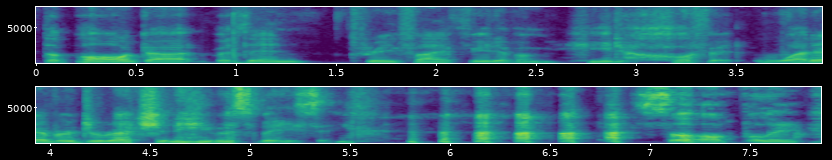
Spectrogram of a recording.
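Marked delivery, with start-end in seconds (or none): 5.6-7.7 chuckling through the words; laughing. Real, not acted. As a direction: laugh while you say it. Laughing about son's soccer.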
